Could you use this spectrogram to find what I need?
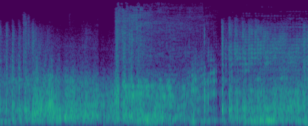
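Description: Loud, sustained automatic gunfire in the Halo Infinite video game as troops open fire on enemy soldiers, with dense rapid bursts running almost without pause and a brief dip near the end.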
